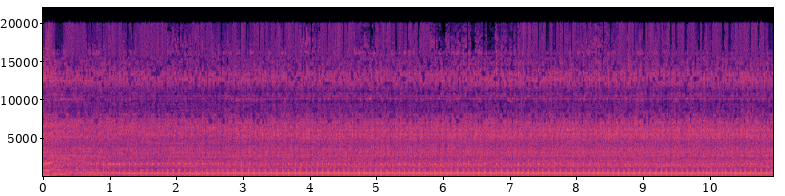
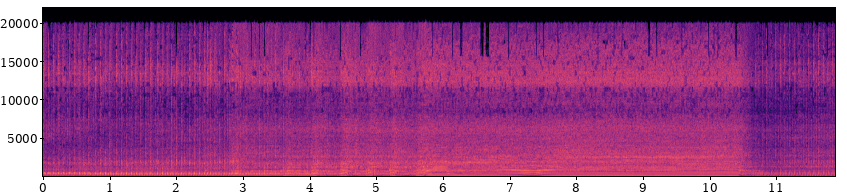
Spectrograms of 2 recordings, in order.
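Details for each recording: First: McCulloch 790 chainsaw with a McCulloch MC101 kart engine, a new header and pipe, and a 3D-printed carb adaptor and intake gasket, at first fire-up: it snaps up to a steady screaming pitch without four-stroking; the carb can't feed enough fuel at high speed. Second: McCulloch 790 chainsaw fitted with an MC101 kart engine, custom header and pipe, 7-pin sprocket and semi-chisel chain, cutting oak: high-revving two-stroke pulls down a touch into the cut, holds strong steady pitch, then frees up; running healthy.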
